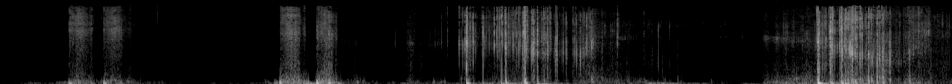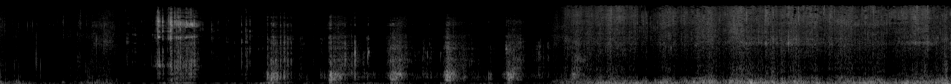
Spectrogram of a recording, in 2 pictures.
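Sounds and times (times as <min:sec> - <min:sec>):
chips crunchy crushing and eating: 0:04.0 - 0:19.0.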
